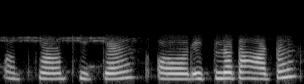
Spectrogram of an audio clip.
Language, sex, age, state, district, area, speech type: Urdu, female, 18-30, Uttar Pradesh, Gautam Buddha Nagar, urban, conversation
